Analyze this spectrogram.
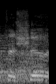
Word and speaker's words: Teixeira: Did I pronounce that right? Yeah, Teixeira, yeah.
